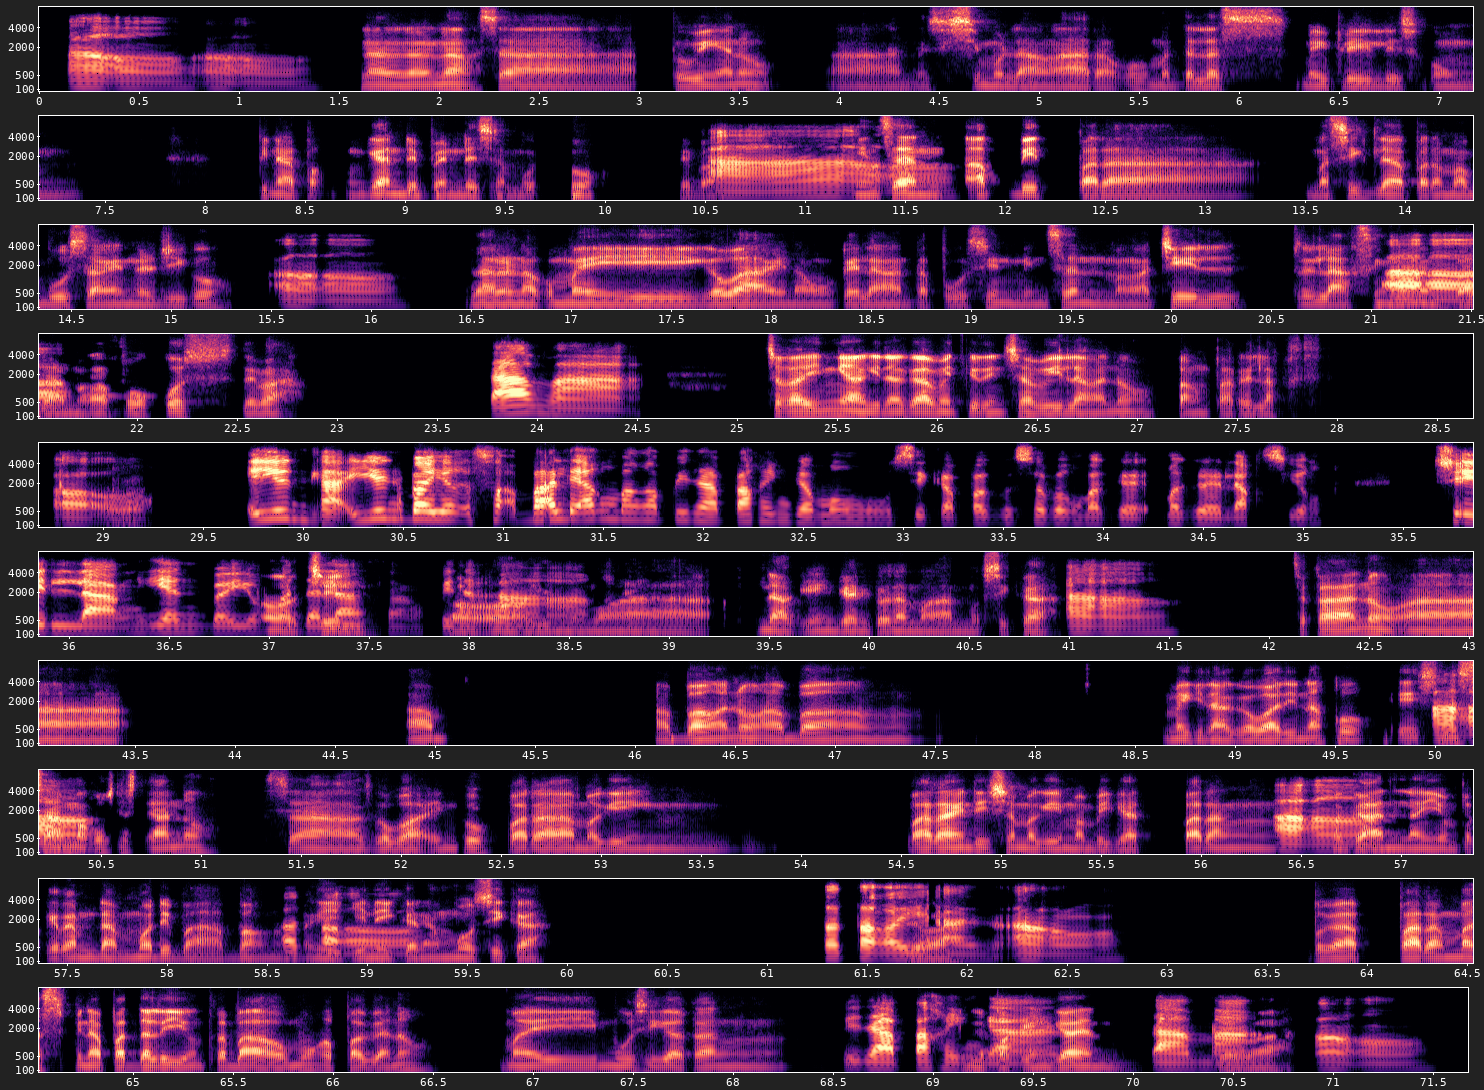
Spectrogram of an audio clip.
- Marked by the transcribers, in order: other background noise; wind
- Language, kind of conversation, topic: Filipino, unstructured, Paano nakaaapekto ang musika sa iyong araw-araw na buhay?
